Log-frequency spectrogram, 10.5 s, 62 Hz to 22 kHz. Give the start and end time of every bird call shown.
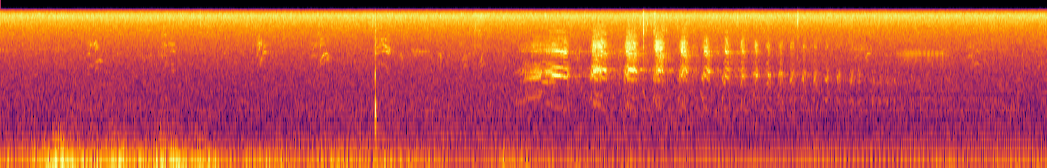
0.9s-1.0s: Hawaii Amakihi (Chlorodrepanis virens)
1.6s-1.8s: Hawaii Amakihi (Chlorodrepanis virens)
2.5s-2.7s: Hawaii Amakihi (Chlorodrepanis virens)
3.2s-3.3s: Hawaii Amakihi (Chlorodrepanis virens)
3.8s-3.9s: Hawaii Amakihi (Chlorodrepanis virens)
5.2s-9.1s: Erckel's Francolin (Pternistis erckelii)
9.6s-9.8s: Hawaii Amakihi (Chlorodrepanis virens)

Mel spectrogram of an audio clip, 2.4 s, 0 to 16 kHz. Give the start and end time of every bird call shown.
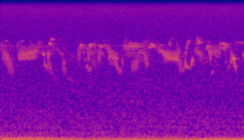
0.0s-2.4s: Eurasian Skylark (Alauda arvensis)

